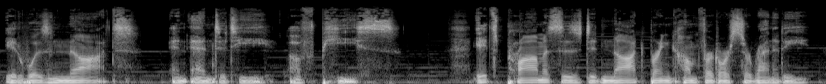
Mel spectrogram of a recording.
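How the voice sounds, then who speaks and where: Deep, gravelly man narrating somber horror. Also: level tone. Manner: somber, dramatic, deliberate phrasing. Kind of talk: first-person horror audio drama narration. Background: music.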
